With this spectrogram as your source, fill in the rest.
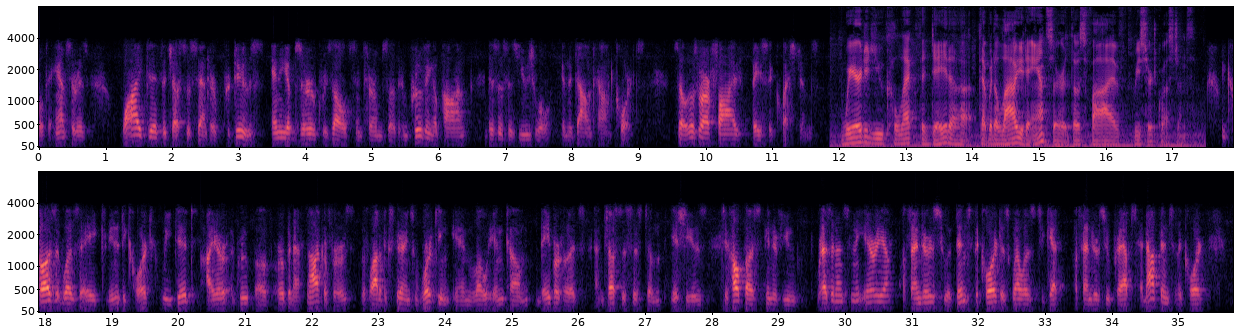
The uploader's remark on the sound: On the phone with me today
